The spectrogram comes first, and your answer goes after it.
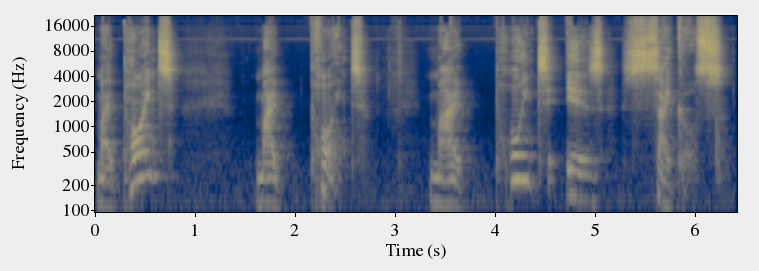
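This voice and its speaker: An actor playing a charismatic, ominous cult leader in a horror audio drama, preaching grandiosely with rhetorical pauses. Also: male voice, mid-range voice, sing-song, darkish tone. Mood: fervent, grandiose. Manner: theatrical, grandiose, pausing for rhetorical effect.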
